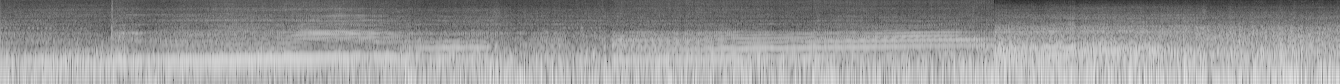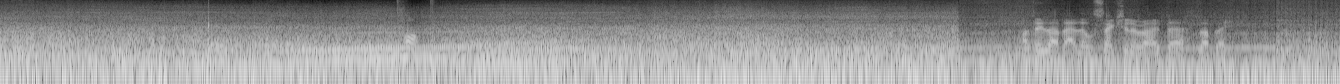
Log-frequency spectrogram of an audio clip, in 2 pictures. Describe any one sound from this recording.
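A motorcycle engine roars and climbs in pitch through the gears.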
